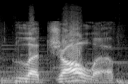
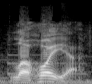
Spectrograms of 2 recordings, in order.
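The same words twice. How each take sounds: First: Jolla begins with a J sound and has L. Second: Jolla begins with an H sound and has Y. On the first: The speaker calls it wrong. "So it's not La Jolla" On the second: The speaker calls it right. "The J makes the H sound, and the double L's make the Y sound"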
